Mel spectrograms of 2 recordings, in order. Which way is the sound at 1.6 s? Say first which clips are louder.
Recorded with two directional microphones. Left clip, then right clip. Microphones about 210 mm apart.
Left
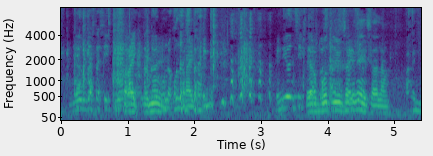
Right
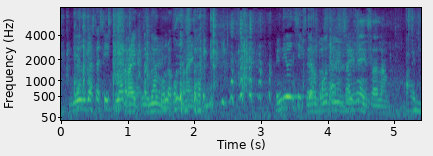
Right 4 dB; 15° right (ahead or behind).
